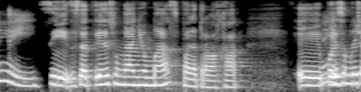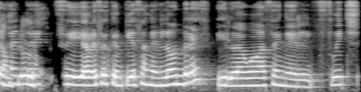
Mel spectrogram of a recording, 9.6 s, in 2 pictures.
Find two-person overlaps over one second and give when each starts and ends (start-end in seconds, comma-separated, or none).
4.3-5.5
